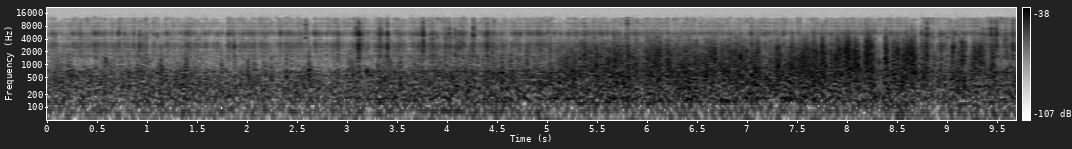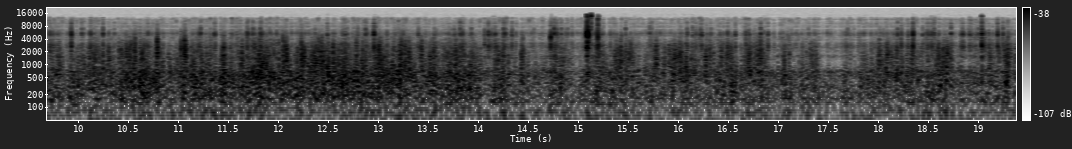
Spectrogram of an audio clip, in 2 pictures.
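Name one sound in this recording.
Wind rushes steadily past the microphone, growing louder.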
